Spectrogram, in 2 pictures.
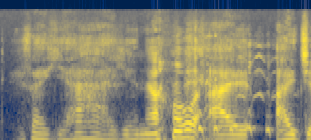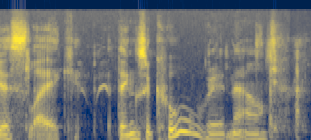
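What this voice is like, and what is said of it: Imitates a spaced-out, stoned, babyish voice. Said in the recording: “talks more like a baby who's on weed ... I did a very good imitation,”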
